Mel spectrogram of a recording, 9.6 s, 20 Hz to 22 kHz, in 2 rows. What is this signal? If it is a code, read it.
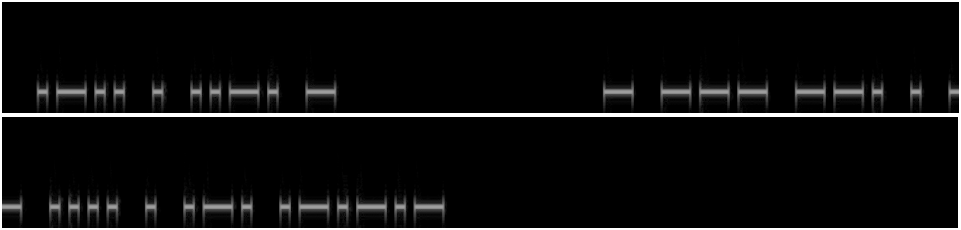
Morse code, heard as a keyed tone, about 25 wpm, 700 Hz. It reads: LEFT TOGETHER.
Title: 4x Word-Spacing - Sentences from Top 400 Words - 25wpm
